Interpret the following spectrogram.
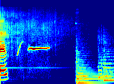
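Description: A person's short whistle calling a horse: a quick upward slide, then one held note. After a brief silence, background music with deep plucked bass and string notes starts about one and a half seconds in.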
